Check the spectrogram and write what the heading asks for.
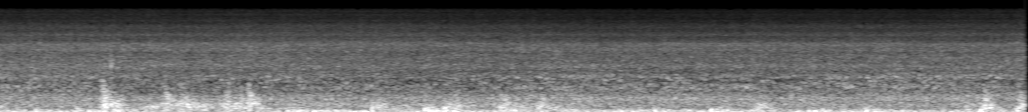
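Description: Wind buffeting the microphone in irregular gusts over the steady wash of breaking surf.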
